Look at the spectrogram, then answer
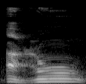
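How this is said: The throat sound is pressed hard. The speaker calls it wrong. "jangan a'u, jangan ditekan"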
